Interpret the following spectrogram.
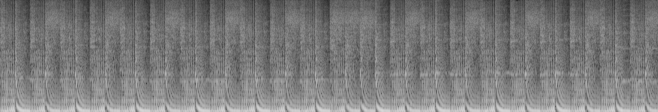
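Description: Fast electronic dance track: a steady kick-and-bass pulse under rapidly repeated synth notes that glide downward in pitch, several each second.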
